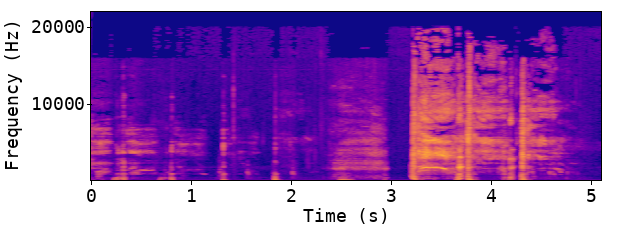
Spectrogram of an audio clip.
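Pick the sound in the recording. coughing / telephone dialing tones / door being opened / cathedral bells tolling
coughing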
